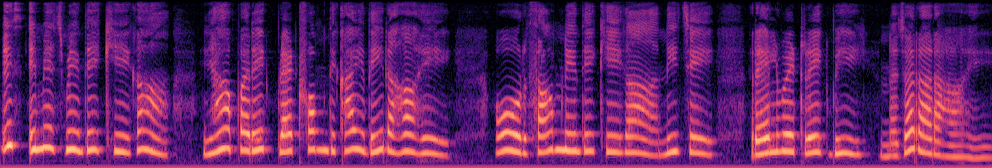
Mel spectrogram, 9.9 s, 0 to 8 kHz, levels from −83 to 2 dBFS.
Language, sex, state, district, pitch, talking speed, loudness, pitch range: Hindi, female, Rajasthan, Jaipur, 295 Hz, 140 wpm, -16 LUFS, 270-320 Hz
